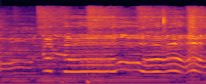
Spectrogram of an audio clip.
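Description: A woman singing a gospel song through a microphone, holding long notes with wide vibrato over a steady instrumental accompaniment.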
